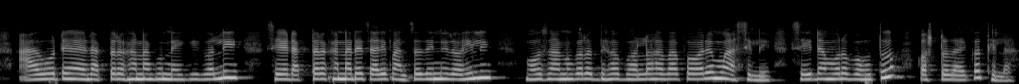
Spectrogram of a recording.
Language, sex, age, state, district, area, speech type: Odia, female, 45-60, Odisha, Nayagarh, rural, spontaneous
